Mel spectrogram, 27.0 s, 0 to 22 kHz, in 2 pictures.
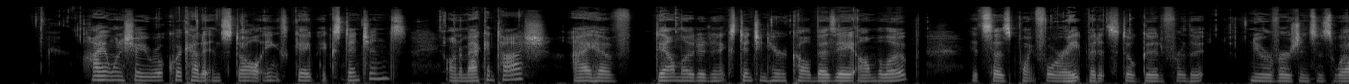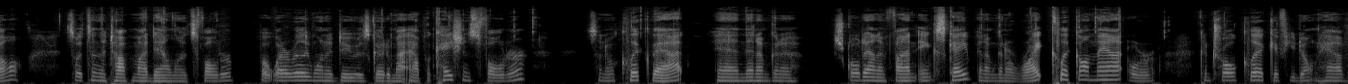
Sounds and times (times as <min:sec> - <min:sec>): Narration, monologue: 0:00.1 - 0:26.9.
